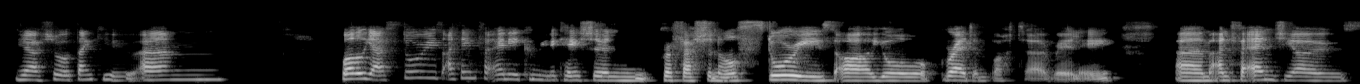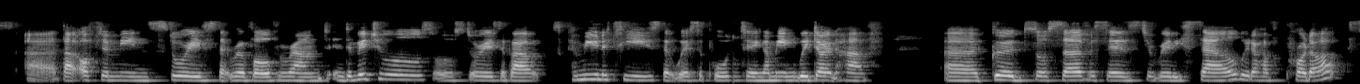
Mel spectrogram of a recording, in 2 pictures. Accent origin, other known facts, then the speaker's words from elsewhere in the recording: Cornwall, South West England, United Kingdom; moved away as an adult; also born or lived in London / Netherlands; I grew up in a place called Cornwall in the UK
